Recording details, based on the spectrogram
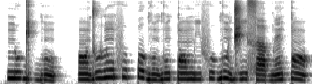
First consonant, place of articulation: alveolar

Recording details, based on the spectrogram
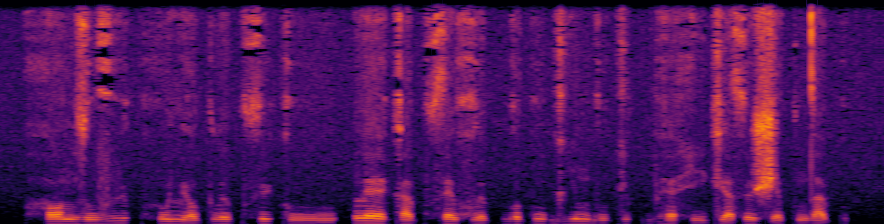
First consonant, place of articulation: glottal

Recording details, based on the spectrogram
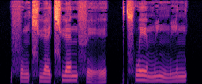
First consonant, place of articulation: labial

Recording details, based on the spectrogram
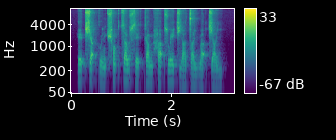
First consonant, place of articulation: glottal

